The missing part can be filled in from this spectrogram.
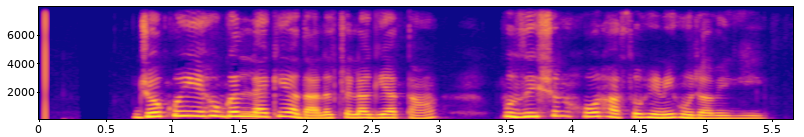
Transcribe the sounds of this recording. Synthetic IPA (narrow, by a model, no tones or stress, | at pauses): d͡ʒoːkoːiːeɦoːɡəlːɛːkeːəd̪aːlət̪̚t͡ʃəlaːɡɪaːt̪ãː | pʊziːʃənhoːɾɦaːsõːɦiːɽ̃iːɦoːd͡ʒaːʋeːɡiː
